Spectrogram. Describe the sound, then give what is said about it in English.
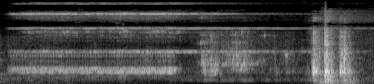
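A sustained tonal chord hangs and fades, then a telephone bell rings loudly in an office in a short, jangling burst near the end, with no one speaking. “The first break in the case developed over the phone.”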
